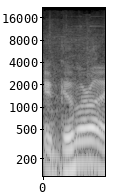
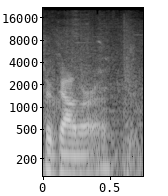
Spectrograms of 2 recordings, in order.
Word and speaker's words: Ugamaro: I know that I keep saying it wrong, so I think Ugumaro is wrong. It's Ugamaro.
